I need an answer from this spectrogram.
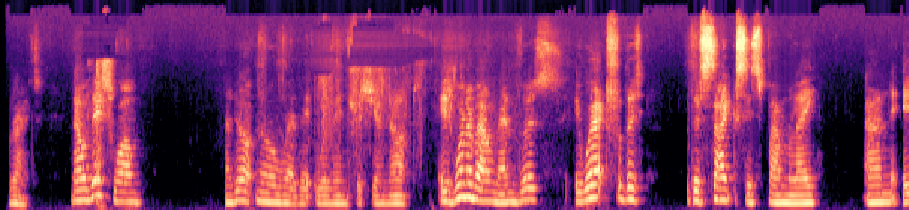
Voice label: England Yorkshire Female 70s monologue

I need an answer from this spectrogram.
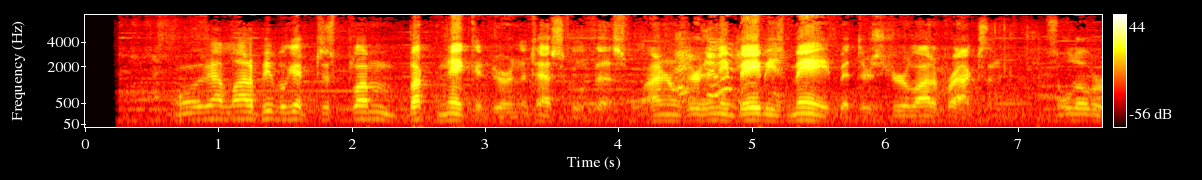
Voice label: Montana White Male 40s

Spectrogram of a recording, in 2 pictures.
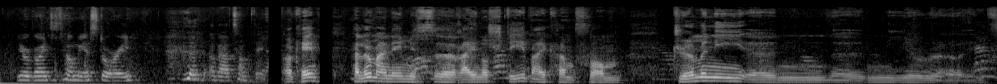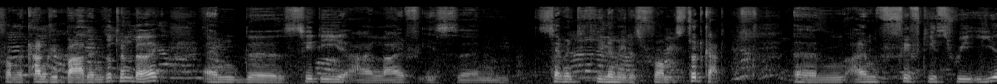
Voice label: South Western Germany 55 Yo white Man

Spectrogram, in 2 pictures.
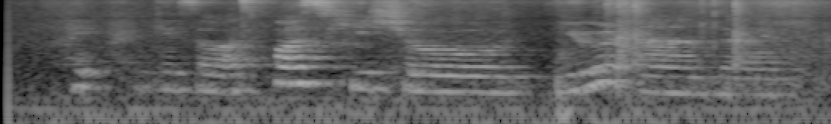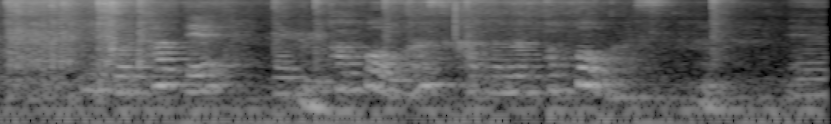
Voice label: Semi Demonstration, Japan; asia

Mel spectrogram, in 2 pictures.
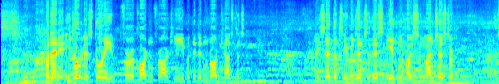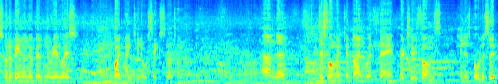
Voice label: South Irish Male 30s 40s

